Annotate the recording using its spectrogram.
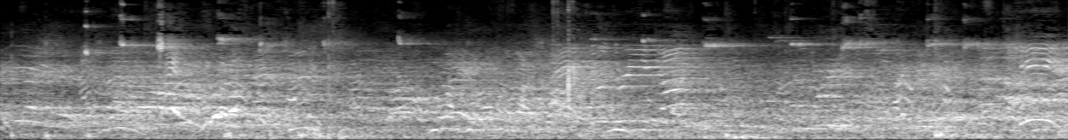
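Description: Indoor basketball game on a hardwood court: a ball bouncing, sneakers squeaking in short chirps, and players' and spectators' voices echoing in the gym.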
